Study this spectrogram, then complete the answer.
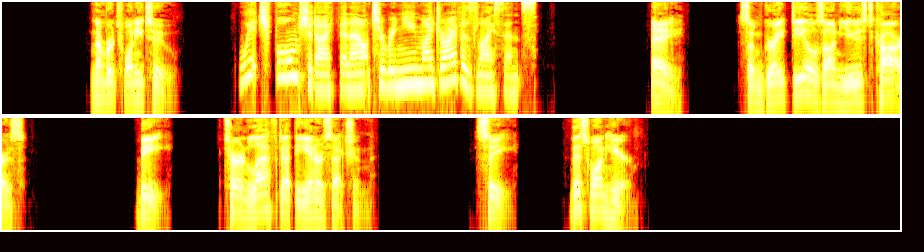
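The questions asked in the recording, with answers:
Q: Which form should I fill out to renew my driver's license?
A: C: This one here.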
